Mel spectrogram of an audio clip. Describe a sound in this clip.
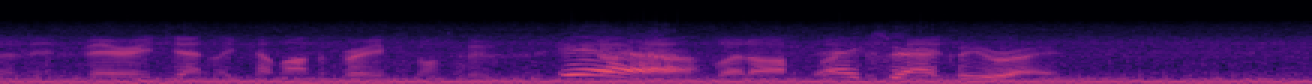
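A young man speaks calmly through a headset intercom.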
